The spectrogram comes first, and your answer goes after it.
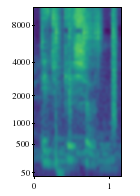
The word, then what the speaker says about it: education: tell us how to pronounce this word is pronounced as education education not education it is not pronounced education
